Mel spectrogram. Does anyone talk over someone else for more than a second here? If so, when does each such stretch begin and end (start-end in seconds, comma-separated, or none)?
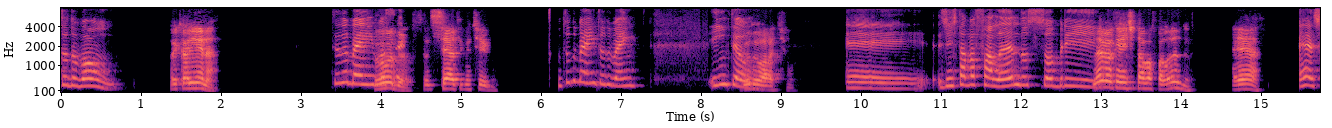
none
